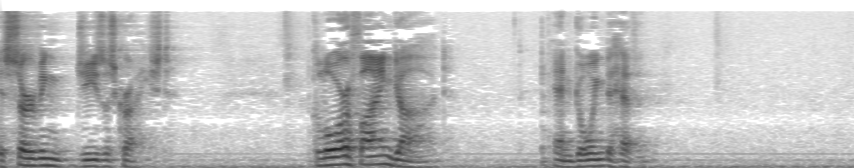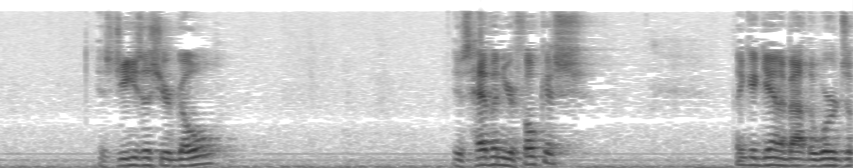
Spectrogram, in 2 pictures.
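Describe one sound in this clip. An elderly man speaks slowly and deliberately into a microphone, with long pauses.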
